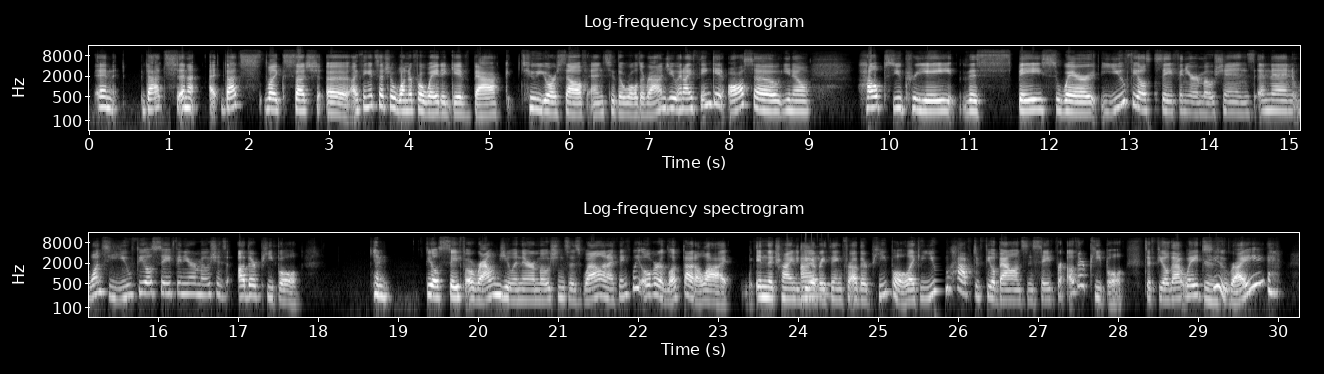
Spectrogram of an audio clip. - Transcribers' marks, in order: static; other background noise; distorted speech; scoff
- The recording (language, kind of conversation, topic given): English, unstructured, How does the fear of being a burden affect emotional honesty?
- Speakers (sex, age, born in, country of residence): female, 35-39, United States, United States; female, 50-54, United States, United States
